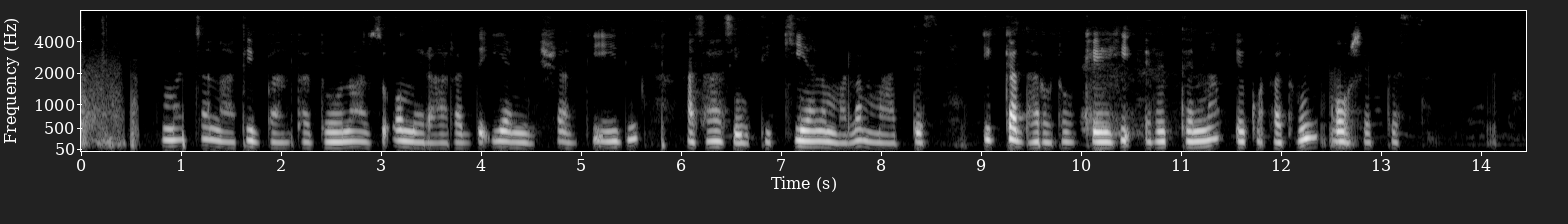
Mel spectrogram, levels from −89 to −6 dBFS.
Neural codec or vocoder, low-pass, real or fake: none; 7.2 kHz; real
